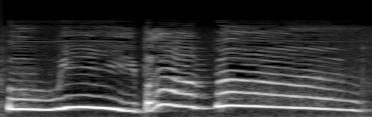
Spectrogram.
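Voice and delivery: high squealing bravo; gushing cheer. Acted. Madame Balanda gushing over the singers, high and excited.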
